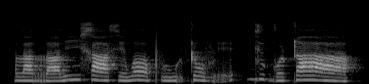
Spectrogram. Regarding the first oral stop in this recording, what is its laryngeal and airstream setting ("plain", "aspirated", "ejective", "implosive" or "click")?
ejective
